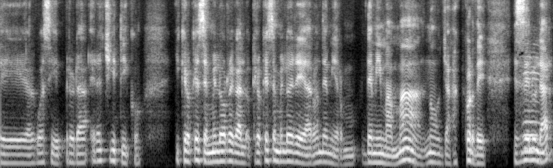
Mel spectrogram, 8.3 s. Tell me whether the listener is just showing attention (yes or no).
yes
